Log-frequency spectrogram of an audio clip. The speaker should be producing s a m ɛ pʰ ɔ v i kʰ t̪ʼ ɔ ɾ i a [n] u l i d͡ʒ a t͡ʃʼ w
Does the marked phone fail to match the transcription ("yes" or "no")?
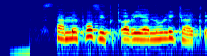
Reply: no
